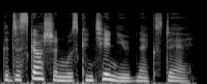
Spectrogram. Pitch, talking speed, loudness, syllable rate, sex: 185 Hz, 175 wpm, -19 LUFS, 5.1 syllables/s, female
